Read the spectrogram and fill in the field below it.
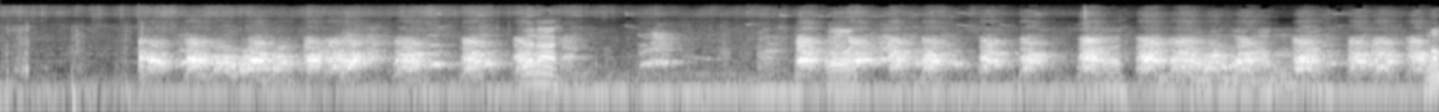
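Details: Rottweiler barking at a breeding kennel that keeps a young male stud; rough, rapid barks come in bursts through about ten seconds, with short pauses and a person talking between them.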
